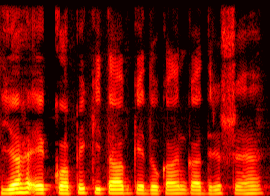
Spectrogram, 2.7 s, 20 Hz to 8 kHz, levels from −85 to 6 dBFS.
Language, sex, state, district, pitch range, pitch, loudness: Hindi, male, Jharkhand, Ranchi, 145-155 Hz, 150 Hz, -17 LUFS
